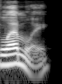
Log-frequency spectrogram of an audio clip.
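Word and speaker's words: Laemmle: company independents were carl lemley by the way it is lemley i i looked it up uh it is silent and means little lamb there's a great youtube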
